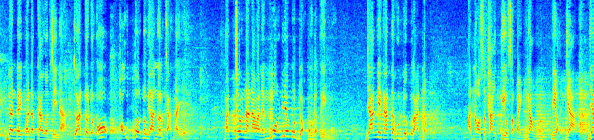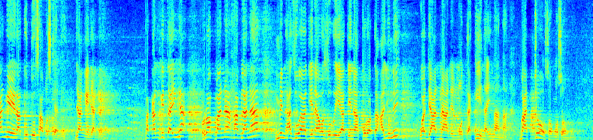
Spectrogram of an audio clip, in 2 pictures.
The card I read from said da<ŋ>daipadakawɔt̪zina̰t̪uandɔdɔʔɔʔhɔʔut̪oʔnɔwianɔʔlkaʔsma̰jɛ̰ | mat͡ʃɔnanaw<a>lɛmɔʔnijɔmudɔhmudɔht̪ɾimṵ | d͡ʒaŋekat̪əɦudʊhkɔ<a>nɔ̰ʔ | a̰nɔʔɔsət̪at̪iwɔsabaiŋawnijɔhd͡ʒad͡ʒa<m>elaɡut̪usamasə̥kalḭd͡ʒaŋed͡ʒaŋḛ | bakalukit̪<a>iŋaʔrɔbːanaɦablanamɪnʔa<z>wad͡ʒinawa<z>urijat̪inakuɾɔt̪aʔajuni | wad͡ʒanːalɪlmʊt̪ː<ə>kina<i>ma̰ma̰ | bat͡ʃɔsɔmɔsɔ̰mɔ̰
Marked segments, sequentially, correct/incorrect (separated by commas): incorrect, correct, correct, incorrect, correct, correct, correct, incorrect, correct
